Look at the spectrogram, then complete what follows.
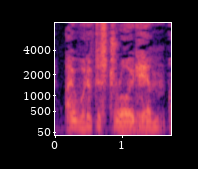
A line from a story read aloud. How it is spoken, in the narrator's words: Alton growled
